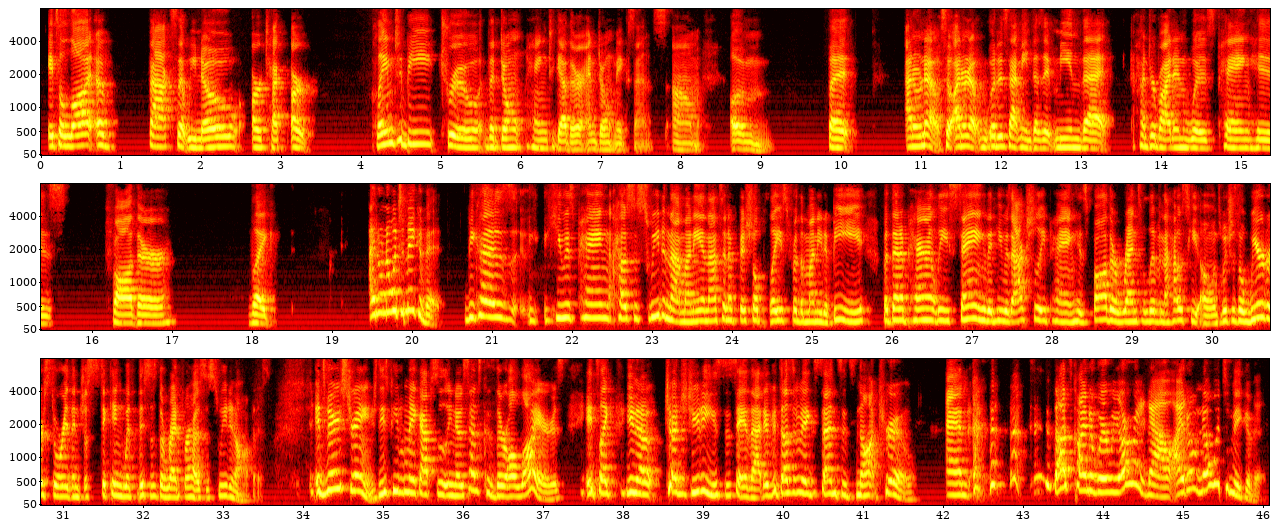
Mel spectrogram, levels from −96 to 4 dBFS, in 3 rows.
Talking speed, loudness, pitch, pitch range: 210 wpm, -17 LUFS, 210 Hz, 175-250 Hz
